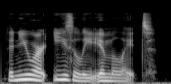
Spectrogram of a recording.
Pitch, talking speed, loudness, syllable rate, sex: 185 Hz, 175 wpm, -14 LUFS, 7.3 syllables/s, female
